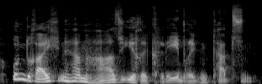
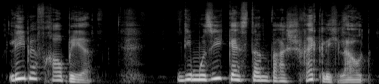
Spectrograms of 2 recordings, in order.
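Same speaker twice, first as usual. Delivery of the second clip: high, quick hare voice, grudging then fond; a fussy hare writing to his neighbour, partly fast; Mr Hare reading his letter; 8 semitones higher, 3 dB louder than usual. Acted.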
